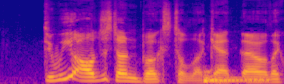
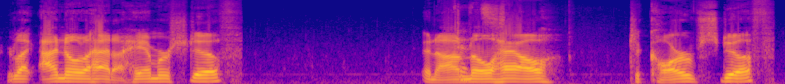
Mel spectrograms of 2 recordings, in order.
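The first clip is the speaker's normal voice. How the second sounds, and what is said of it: Put-on accent. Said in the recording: “That accent is offensive to my people, actually. ... It's not a ginger accent.”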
